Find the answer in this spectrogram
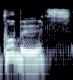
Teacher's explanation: das O und das E wird, glaube ich, in diesem Raum eher wie ein U ausgesprochen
